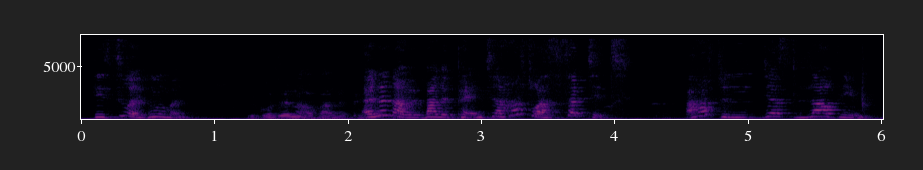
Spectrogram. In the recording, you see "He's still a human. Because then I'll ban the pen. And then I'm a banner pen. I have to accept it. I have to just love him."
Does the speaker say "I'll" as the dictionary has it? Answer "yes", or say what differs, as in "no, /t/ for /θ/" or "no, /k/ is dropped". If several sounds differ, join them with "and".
no, /w/ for /l/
